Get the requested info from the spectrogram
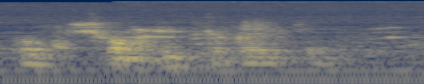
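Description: A man speaking into a handheld microphone, with a high-pitched meow-like sound mixed in.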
